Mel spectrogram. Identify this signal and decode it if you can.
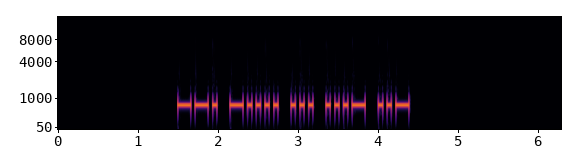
Morse code, heard as a keyed tone, about 22 wpm, 700 Hz. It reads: G6SVU
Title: DXCC-100 Call Signs - 5 Characters - Repeated 3x - 22wpm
